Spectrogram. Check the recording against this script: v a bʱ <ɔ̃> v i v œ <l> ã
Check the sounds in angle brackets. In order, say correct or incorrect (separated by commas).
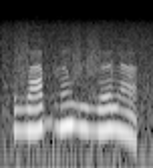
incorrect, correct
